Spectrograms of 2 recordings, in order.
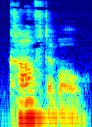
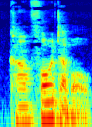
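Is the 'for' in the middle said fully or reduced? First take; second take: reduced; fully. First: The middle 'for' is reduced to a brief f. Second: The middle 'for' syllable is pronounced fully. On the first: The speaker calls it right. "このfor の部分がfor ではなく、もう下唇の粘膜あたりを噛んで、そのまま空気を出すだけ" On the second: The speaker calls it wrong. "comfortable っていう感じで発音される方多いと思うんですけど、実はこれそういう風には発音しないんですね"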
